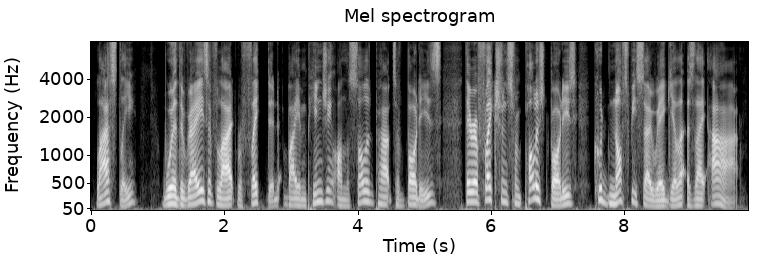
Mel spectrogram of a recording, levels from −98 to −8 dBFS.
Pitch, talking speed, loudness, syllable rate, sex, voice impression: 130 Hz, 170 wpm, -22 LUFS, 5.1 syllables/s, male, masculine, adult-like, slightly tensed, refreshing, slightly unique, slightly lively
